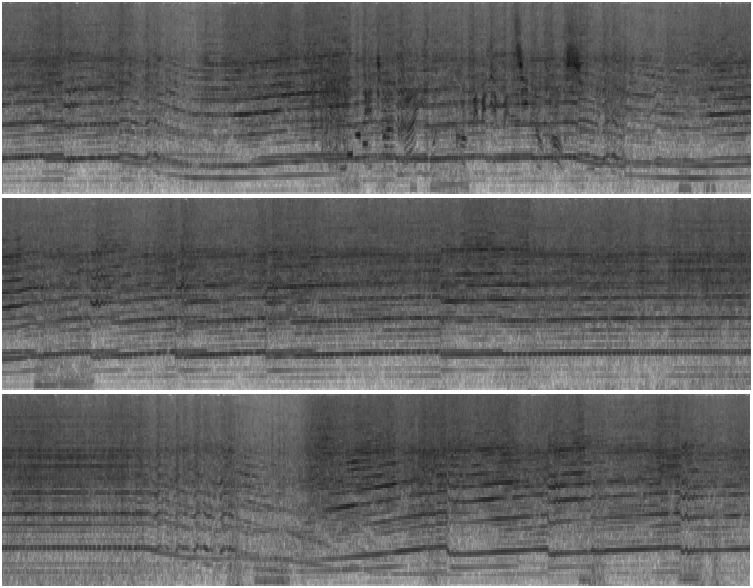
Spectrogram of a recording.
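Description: A racing car engine screams close by, its pitch rising through the gears and dropping under braking.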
